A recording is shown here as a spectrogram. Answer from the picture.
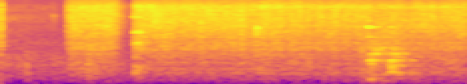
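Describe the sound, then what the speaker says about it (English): Freshly fried latkes sizzle and hiss steadily as hot oil drains from them, a loud continuous crackle broken by a brief pause near the start, with no talking. "what I'm doing now is I'm draining the oil"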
